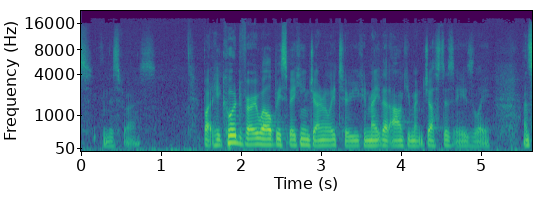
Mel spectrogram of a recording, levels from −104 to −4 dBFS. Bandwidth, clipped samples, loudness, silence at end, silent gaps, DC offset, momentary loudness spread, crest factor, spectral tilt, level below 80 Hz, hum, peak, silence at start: 18 kHz; under 0.1%; -29 LUFS; 0 s; none; under 0.1%; 20 LU; 20 dB; -5.5 dB/octave; -60 dBFS; none; -10 dBFS; 0 s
